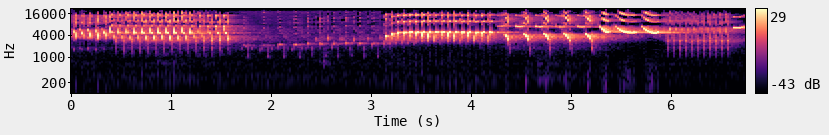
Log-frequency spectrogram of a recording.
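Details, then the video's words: White canary singing a varied song: fast high trills, a low soft rolling passage, then rising whistled notes repeated about four times a second. "White canary"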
